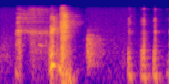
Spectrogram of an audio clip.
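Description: A single loud, close sneeze bursts out after a quick breathy intake, followed by a few short, soft breathy sounds trailing off.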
